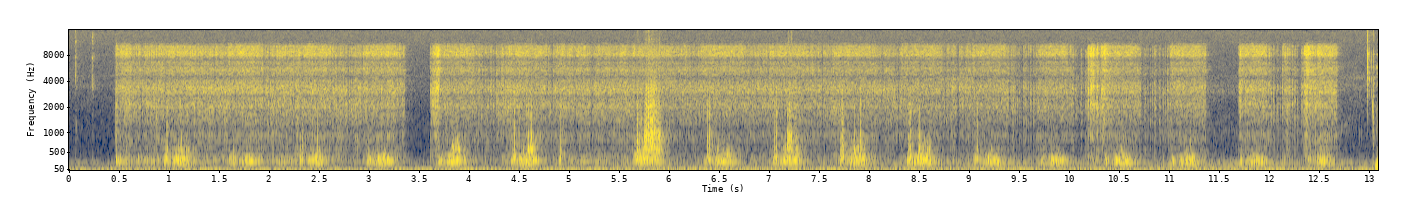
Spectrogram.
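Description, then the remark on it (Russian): A heart murmur from aortic stenosis: steady, close-up heartbeats, each with a rough, harsh whooshing noise, and one beat arriving out of rhythm as an extra beat. No voices. “слышали экстрасистолу? Шум у аортальном стенозе.”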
